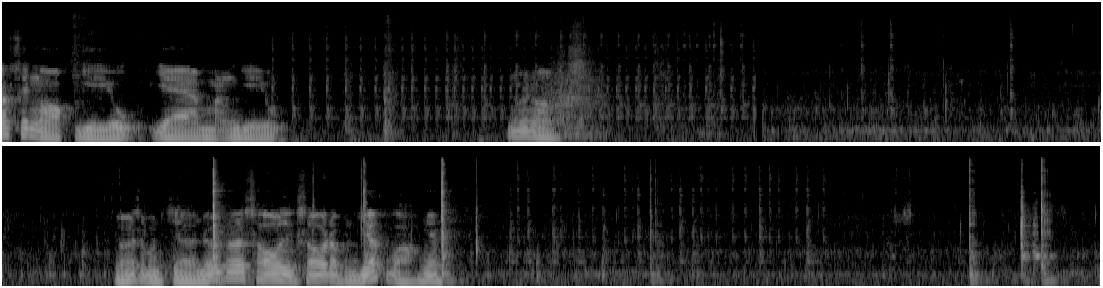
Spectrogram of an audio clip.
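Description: Water bubbles at a rolling boil in a pot.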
